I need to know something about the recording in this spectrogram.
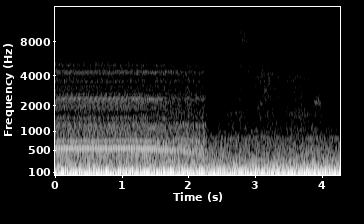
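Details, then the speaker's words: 2012 Nissan Pathfinder R51, warmed up with heat on: thin whirring/growling tone behind centre-left dash over low engine rumble, slides down in pitch and cuts out; unaffected by fan speed or mode, stops with HVAC off, may stop or change with a dash tap; source unknown. "used to do it only when I hit bumps. Now it does it all the time."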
